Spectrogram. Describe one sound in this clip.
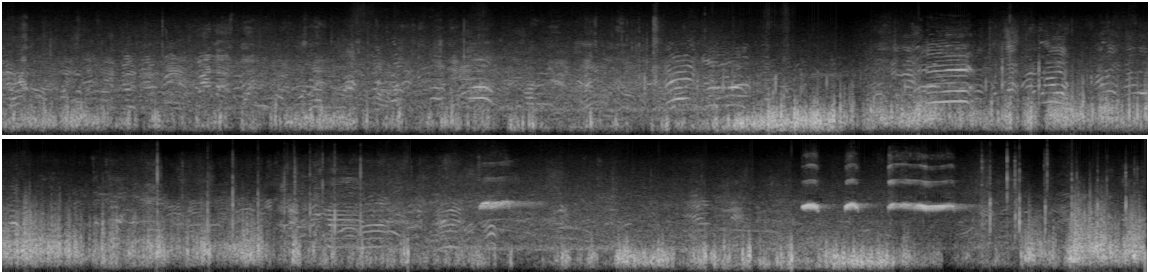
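A crowd of spectators chatters and calls out across an open field.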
